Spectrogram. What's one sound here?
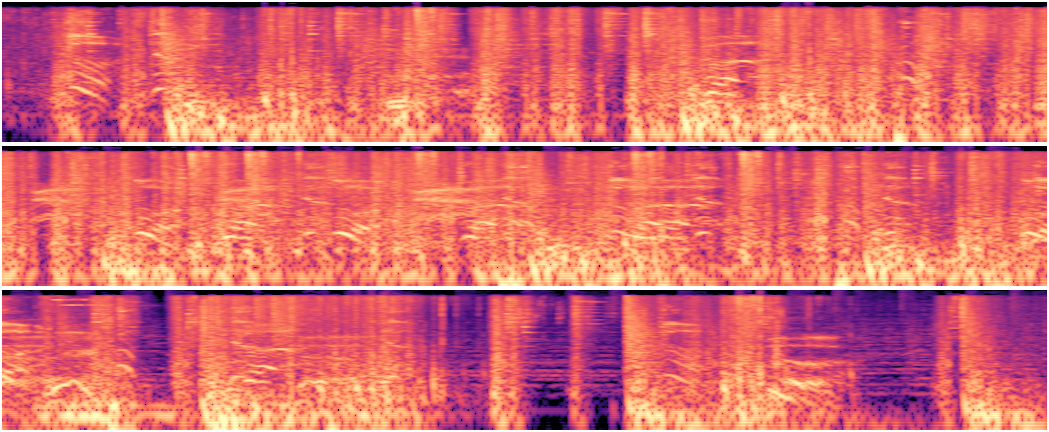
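Swords clash and clang in a crowded battle.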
